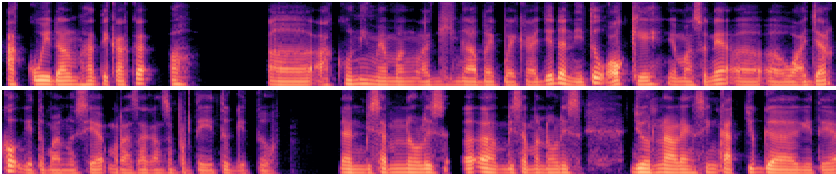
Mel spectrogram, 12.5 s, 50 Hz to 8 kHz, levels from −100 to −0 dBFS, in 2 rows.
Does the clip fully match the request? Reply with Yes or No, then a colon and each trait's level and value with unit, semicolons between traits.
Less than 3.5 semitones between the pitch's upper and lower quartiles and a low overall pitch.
Yes: average, 2.8 semitones; low, 115 Hz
